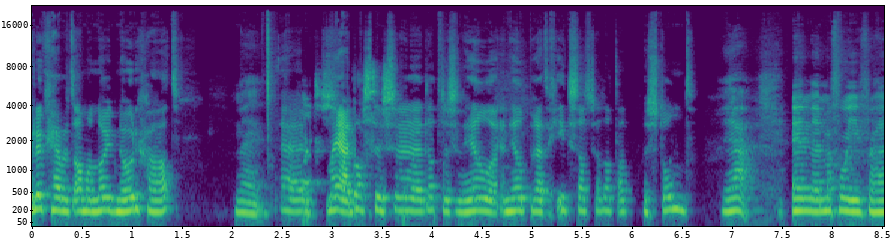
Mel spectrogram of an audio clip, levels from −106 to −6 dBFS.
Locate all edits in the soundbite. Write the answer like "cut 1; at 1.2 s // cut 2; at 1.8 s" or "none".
cut 1; at 2.7 s // cut 2; at 3.2 s // cut 3; at 4.1 s // cut 4; at 4.6 s // cut 5; at 5.6 s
